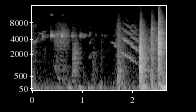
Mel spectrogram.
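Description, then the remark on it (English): A male cat, just back from a circle of the block, meows several times in quick succession, thin wavering cries at first, then two louder, sharper meows at the end, with no one talking. “it's the cat, everyone. He's meowing again.”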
